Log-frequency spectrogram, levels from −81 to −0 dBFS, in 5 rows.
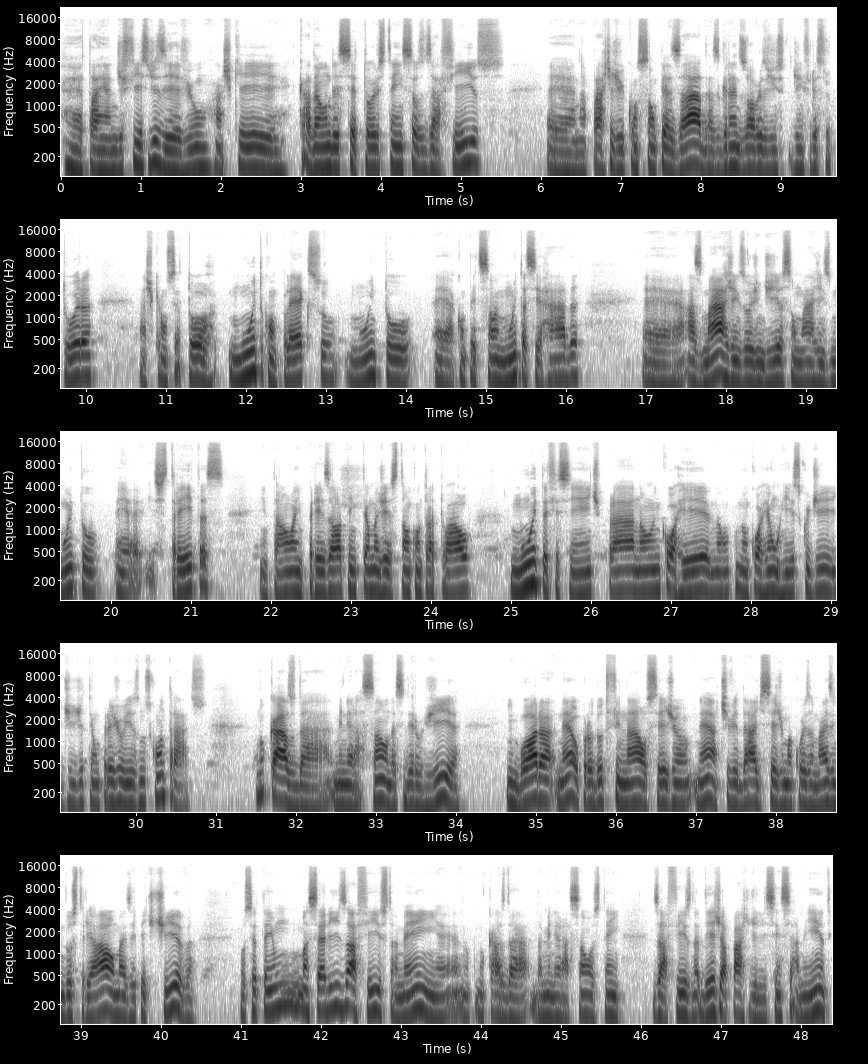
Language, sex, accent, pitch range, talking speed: Portuguese, male, Brazilian, 125-145 Hz, 155 wpm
